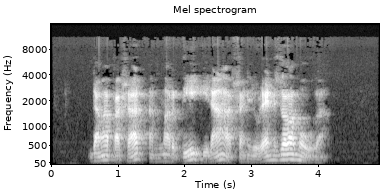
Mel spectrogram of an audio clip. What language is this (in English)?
Catalan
